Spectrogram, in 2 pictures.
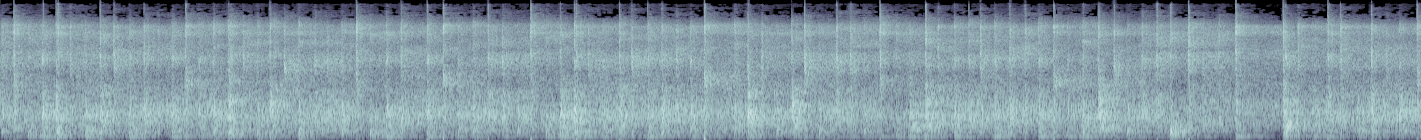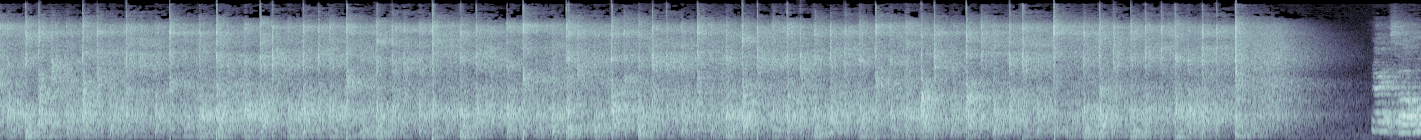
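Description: Tap shoes striking a wooden tap board in a fast, continuous run of taps, a tap-dance step with a triplet-feel rhythm. The sound fades out near the end.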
